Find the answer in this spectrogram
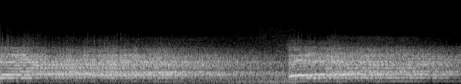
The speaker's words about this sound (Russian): Морской котик.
